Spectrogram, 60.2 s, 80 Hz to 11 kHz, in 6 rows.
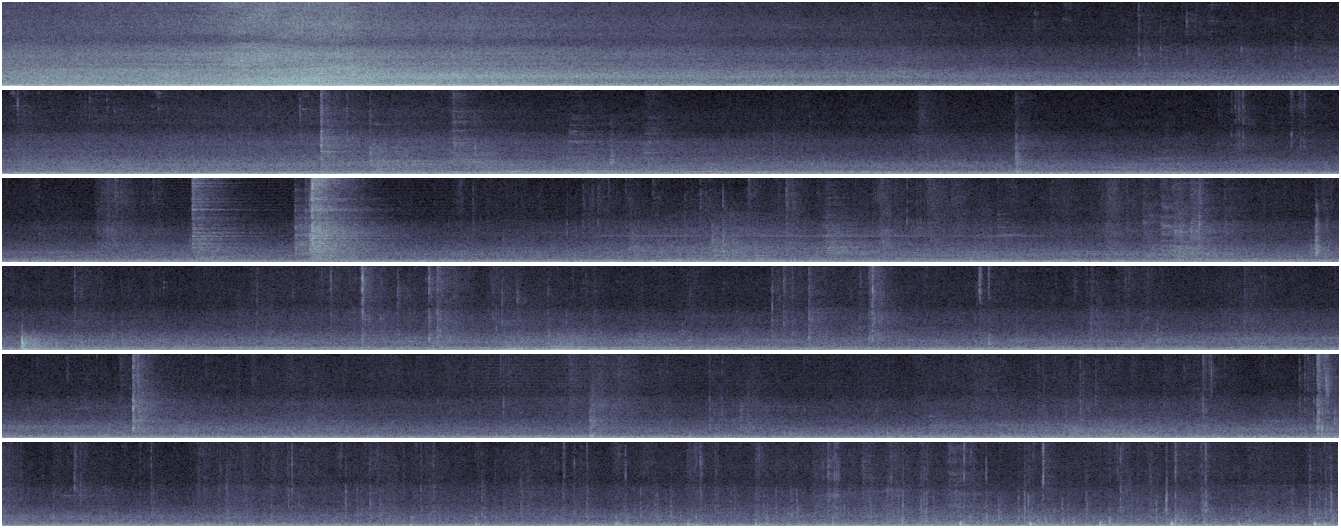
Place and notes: Brussels, Rue Capouillet, résidence Cassiopée
Saint-Gilles, Belgium, September 2011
